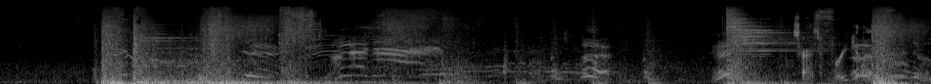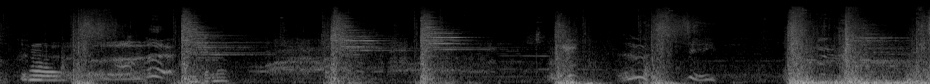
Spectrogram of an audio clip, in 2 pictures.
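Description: Swords clash and ring sharply in a fight.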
